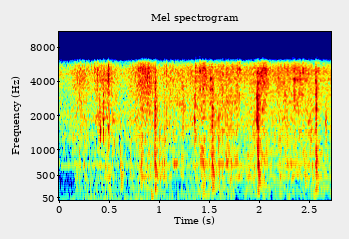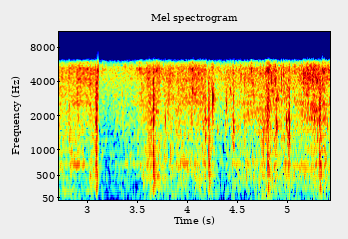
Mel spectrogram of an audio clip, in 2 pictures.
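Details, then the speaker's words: VAZ 2110 fitted last autumn with Asomi struts and mounts and new rear shocks: dull irregular knocks, about two a second, as the body is rocked. The knock began within a month and is louder by April; strut or mount suspected. "уже апрель месяц и стук стал ещё сильнее сейчас я вам это покажу начинаем раскачивать автомобиль"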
